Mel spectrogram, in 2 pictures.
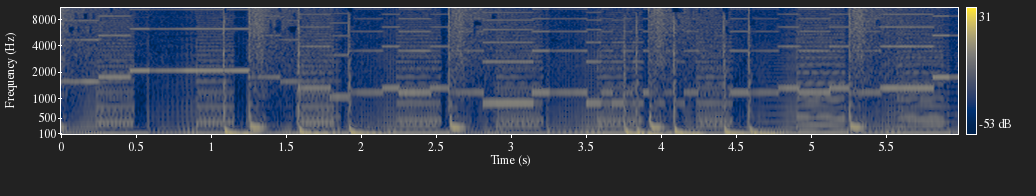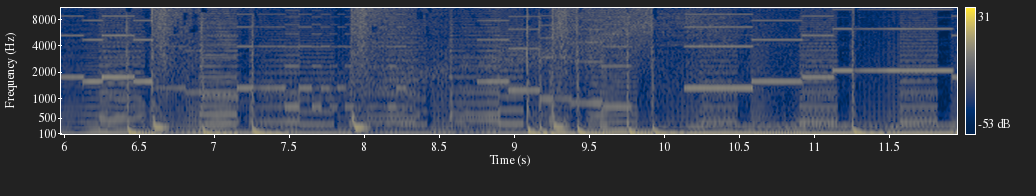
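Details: Heavy electronic dubstep music with deep pulsing bass, sharp drum hits and bright synth tones throughout, with no animal sound.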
